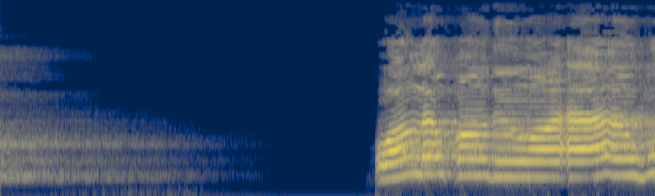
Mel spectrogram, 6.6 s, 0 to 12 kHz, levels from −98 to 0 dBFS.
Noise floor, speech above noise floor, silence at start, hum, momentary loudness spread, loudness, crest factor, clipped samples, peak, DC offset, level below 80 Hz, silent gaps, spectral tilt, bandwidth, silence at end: -86 dBFS; 70 dB; 0 s; none; 8 LU; -16 LUFS; 16 dB; under 0.1%; -4 dBFS; under 0.1%; -80 dBFS; none; -2 dB/octave; 9.6 kHz; 0 s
